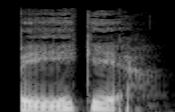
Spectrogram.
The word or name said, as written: bagegær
